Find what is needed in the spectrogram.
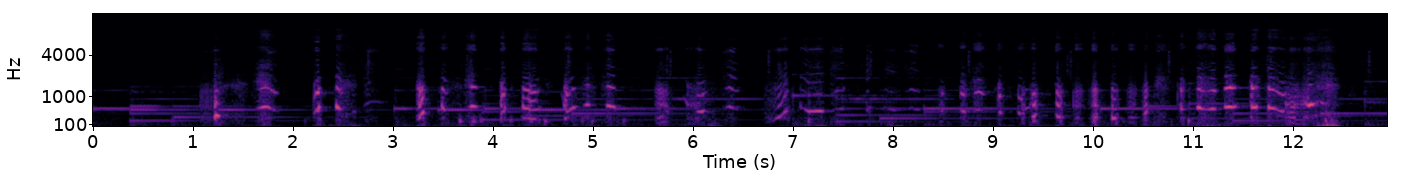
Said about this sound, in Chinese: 熟悉的快感流窜全身，让他发出娇媚的喘息。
